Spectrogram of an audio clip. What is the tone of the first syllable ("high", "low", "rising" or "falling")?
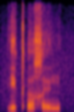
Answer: high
